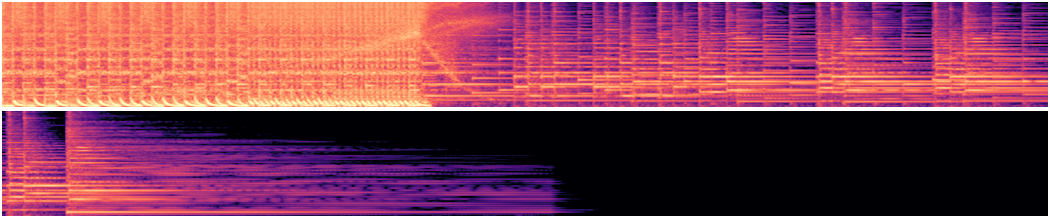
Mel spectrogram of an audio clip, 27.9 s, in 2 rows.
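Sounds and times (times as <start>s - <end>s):
instrumental music at 210 bpm: 0.0s - 20.2s.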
